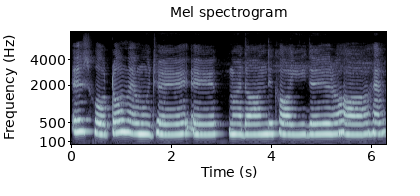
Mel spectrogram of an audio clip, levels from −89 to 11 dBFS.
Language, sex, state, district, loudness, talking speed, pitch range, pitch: Hindi, female, Madhya Pradesh, Umaria, -12 LUFS, 95 wpm, 235-255 Hz, 240 Hz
